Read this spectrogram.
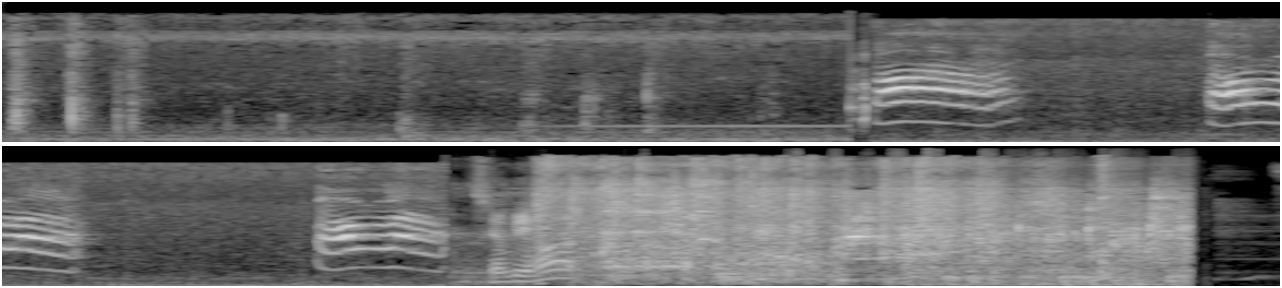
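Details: Domestic cat giving three clear, arching meows spaced about two seconds apart, each rising then falling, after a stretch of faint tapping and a steady tone, then cut off by a burst of loud rushing noise.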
